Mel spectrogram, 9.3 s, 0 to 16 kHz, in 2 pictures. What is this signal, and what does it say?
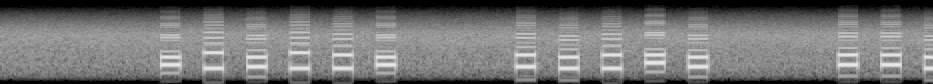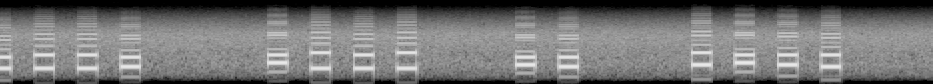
DTMF, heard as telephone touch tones, dialled by machine, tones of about 100 ms. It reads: 734327 51204 881224 0323 74 9085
